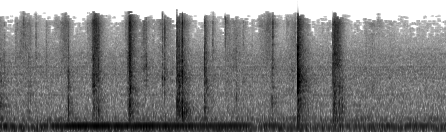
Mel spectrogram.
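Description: A deck of tarot cards being shuffled by hand: irregular sharp card snaps and slides, a few each second, thinning out near the end.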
